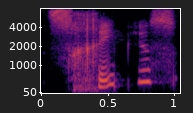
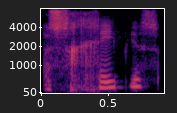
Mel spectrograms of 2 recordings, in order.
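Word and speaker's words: Scheepjes: a scus yarn and I should be able to reasonably pronounce the word scus correct because it is a Dutch brand uh but that said I am not having the 100% Dutch accent but I am getting reasonably close okay again that would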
